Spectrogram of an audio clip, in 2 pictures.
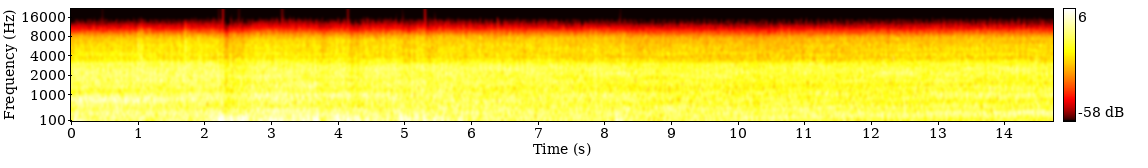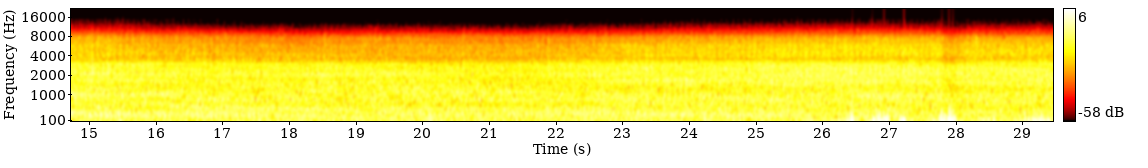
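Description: Volvo XC60 2.0 D4 diesel engine idling steadily, with a few low thumps near the start and again near the end.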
